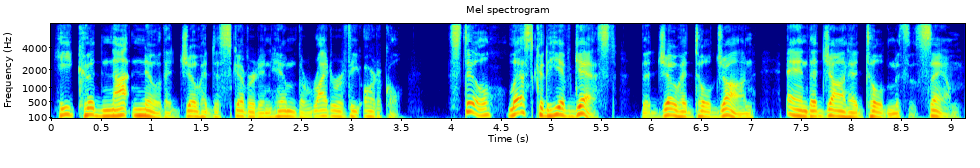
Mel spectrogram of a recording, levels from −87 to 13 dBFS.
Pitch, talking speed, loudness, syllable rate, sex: 115 Hz, 215 wpm, -18 LUFS, 5.0 syllables/s, male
